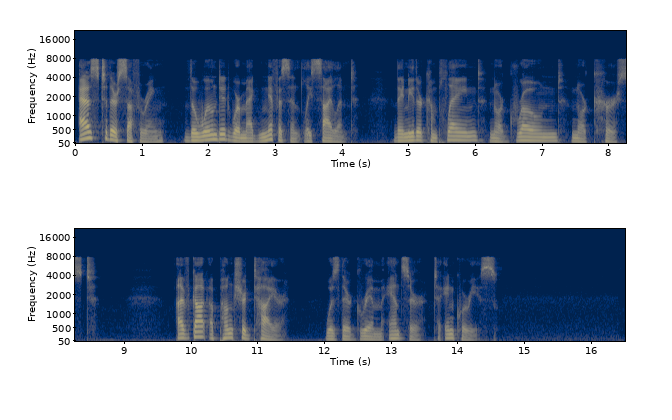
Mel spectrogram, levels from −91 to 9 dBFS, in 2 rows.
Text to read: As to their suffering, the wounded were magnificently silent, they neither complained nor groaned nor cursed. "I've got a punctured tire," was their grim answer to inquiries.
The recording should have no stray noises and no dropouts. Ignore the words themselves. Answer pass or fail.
pass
